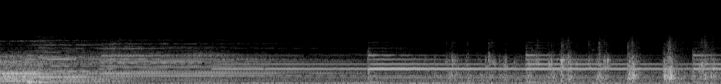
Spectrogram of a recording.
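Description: A clock strikes with deep, resonant bell tones that ring and slowly fade, a second stroke sounding midway, followed by a quick series of softer pulsing chimes. No one speaks.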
